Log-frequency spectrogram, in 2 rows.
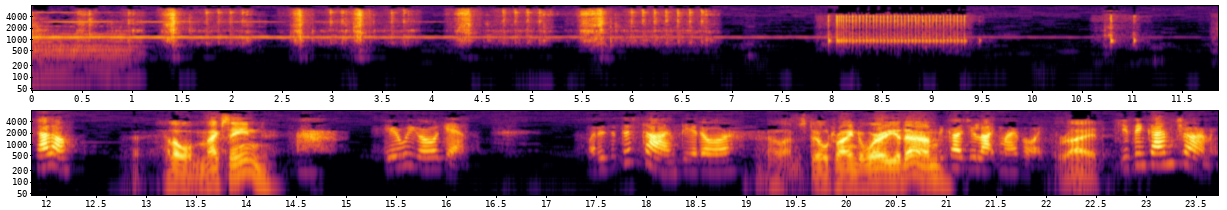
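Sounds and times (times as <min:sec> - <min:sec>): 
telephone ringing on the line: 0:00.0 - 0:09.6
faint continuous line tone: 0:00.0 - 0:23.7
speech: 0:12.0 - 0:12.3, 0:13.2 - 0:14.3, 0:18.1 - 0:23.7.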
